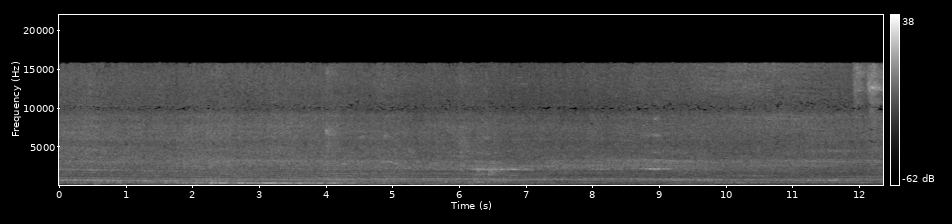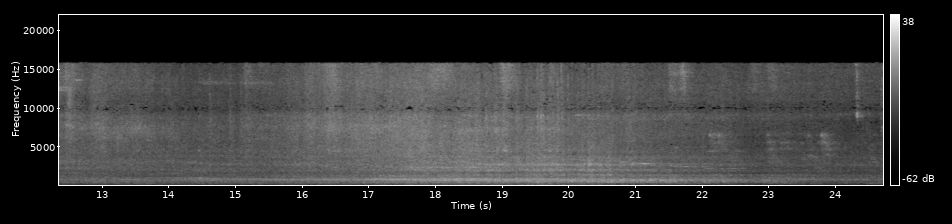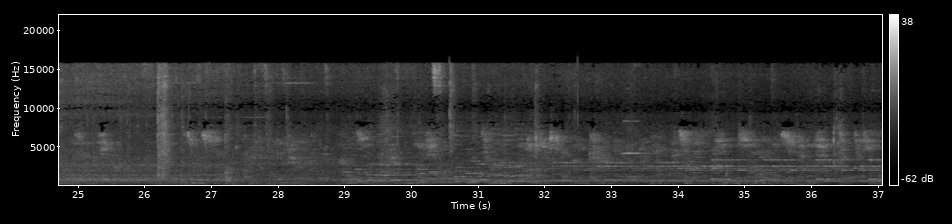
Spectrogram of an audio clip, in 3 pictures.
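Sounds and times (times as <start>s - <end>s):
train braking and wheel noise: 0.0s - 37.0s.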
